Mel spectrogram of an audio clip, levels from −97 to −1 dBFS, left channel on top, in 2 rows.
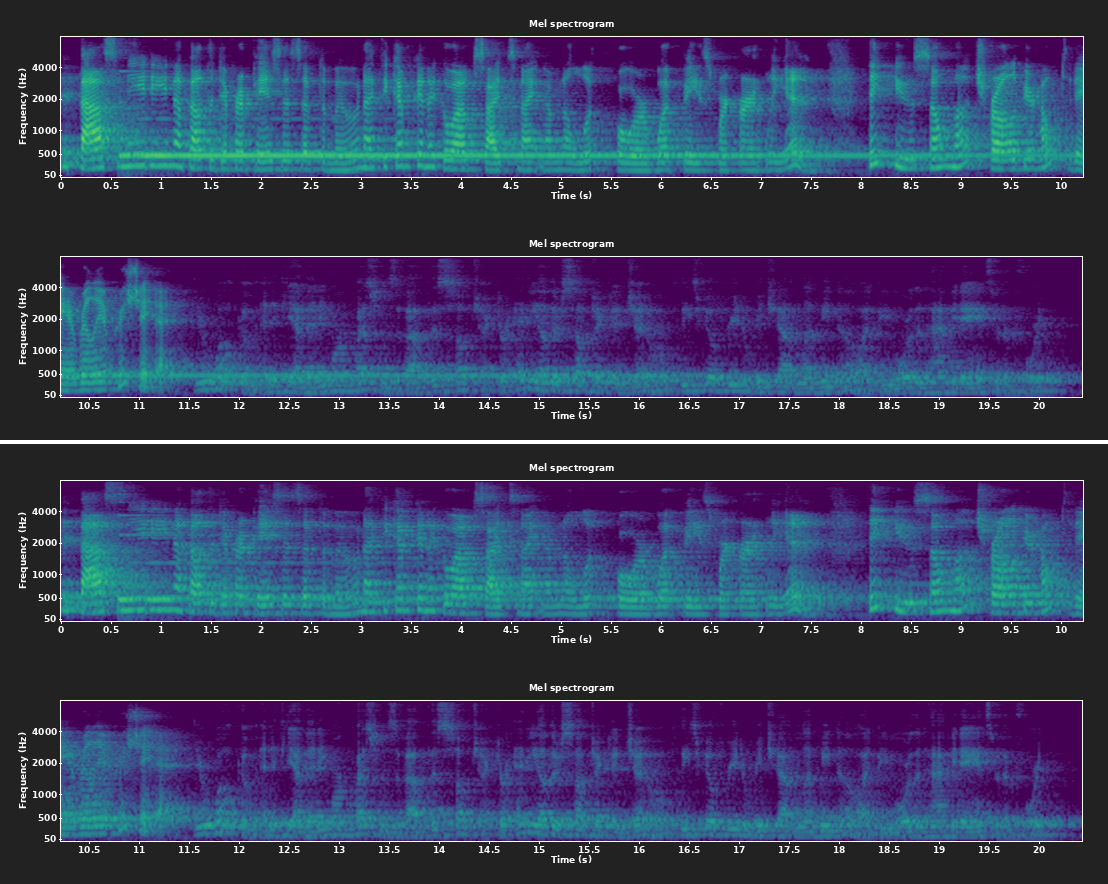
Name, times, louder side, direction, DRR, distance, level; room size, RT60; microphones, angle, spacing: voice 1, 0.0-11.3, left 5 dB, 50° left, 8 dB, 0.4 m, -36 dB
sound 1, 0.6-15.5, left 12 dB, 75° right, 1.3 m, -42 dB
voice 2, 11.5-20.0, right 1 dB, 35° right, 1 dB, 1.1 m, -51 dB
13.5 x 7.9 x 2.4 m, 2.1 s
head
